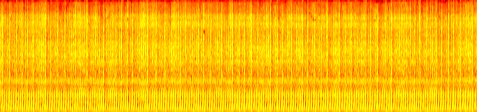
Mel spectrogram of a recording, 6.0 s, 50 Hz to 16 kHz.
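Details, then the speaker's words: Warmed-up McCulloch Pro Mac 10-10 chainsaw, idle mixture screwed fully in: two-stroke idle stays steady and buzzy, won't lean out; owner suspects a small air leak from worn crank seals, not yet replaced. "okay see that on this one guys this saw probably has a small air leak because i turned that idle mixture all the way in and it still still wanted to idle so it probably has some crank seals going out in it"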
